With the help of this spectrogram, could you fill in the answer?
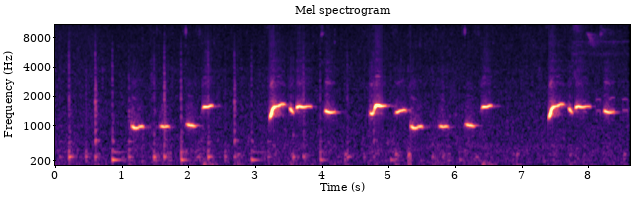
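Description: A person whistles a bouncy melody of short, clear notes that step up and down in pitch, with brief pauses between phrases and faint low thumps underneath.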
